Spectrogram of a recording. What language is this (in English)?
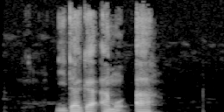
Tupuri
